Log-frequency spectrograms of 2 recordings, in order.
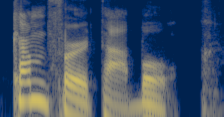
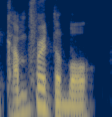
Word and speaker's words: comfortable: Just like comfortable. Most people don't say comfortable. They say, Comfortable.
